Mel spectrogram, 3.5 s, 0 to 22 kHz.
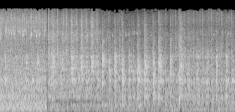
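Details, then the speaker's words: Pickup truck idling with oil and/or coolant drained in a run-to-failure test; after 50 minutes, sharp metallic knocks six or seven a second over the idle, diesel-like: oil-starved bearing near seizure. "so after 50 minutes of idling this truck is finally begin to make some knocking noises it sounds like diesel engine now"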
